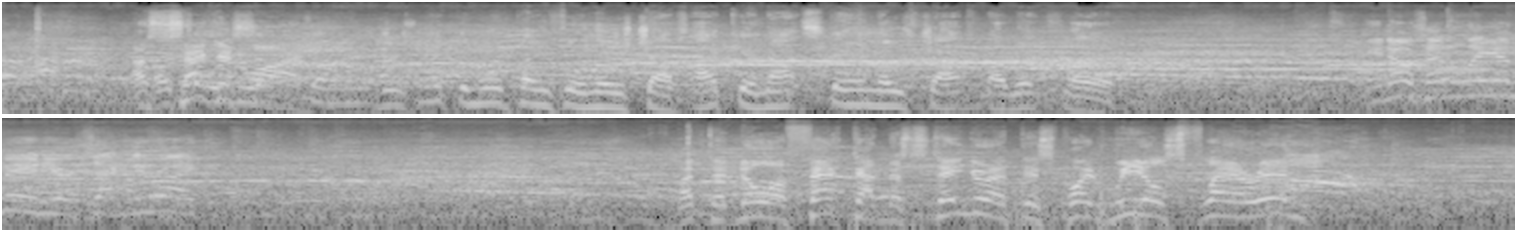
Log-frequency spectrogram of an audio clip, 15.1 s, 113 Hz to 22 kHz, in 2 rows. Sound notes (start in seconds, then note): 6.1 crowd cheering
